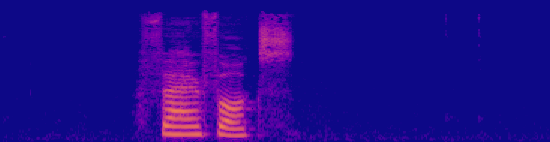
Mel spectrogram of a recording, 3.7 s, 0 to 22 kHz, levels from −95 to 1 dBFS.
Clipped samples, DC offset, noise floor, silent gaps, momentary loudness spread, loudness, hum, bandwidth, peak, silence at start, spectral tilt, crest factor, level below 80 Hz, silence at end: under 0.1%; under 0.1%; -83 dBFS; none; 18 LU; -36 LUFS; none; 16 kHz; -20 dBFS; 0.95 s; -4 dB/octave; 20 dB; -88 dBFS; 1.7 s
